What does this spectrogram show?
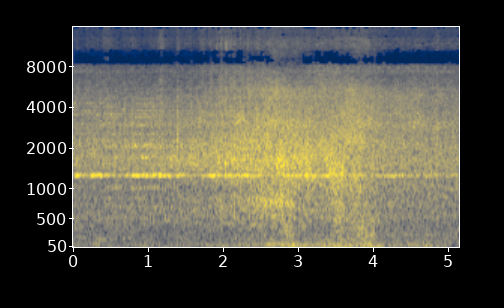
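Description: PATH commuter train running, with a steady high whine over a low rumble; the noise swells for a couple of seconds in the middle and then eases off.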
